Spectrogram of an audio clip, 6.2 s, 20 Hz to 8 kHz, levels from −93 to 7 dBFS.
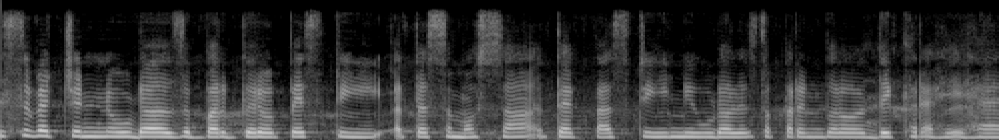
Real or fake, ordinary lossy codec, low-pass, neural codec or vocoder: fake; none; 7.2 kHz; codec, 16 kHz, 4 kbps, FunCodec, trained on LibriTTS, 50 frames a second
